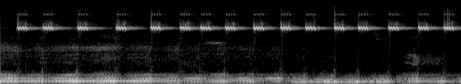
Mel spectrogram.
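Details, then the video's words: Piercing high chirps of a cricket (jangkrik), loud and clear, spaced roughly every quarter second, over a noticeable low humming murmur in the background. "suara jangkrik jernih keras"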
